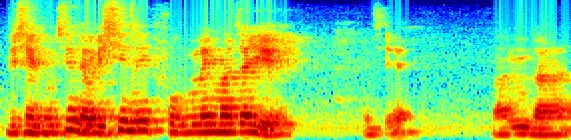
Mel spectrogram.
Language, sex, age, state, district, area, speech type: Bodo, male, 30-45, Assam, Kokrajhar, rural, spontaneous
